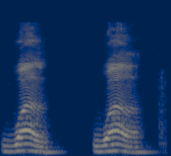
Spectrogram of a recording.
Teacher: huruf lam tidak termasuk ke dalam huruf Qalqalah jadi cara membacanya Jangan dipantulkan · Jangan dipantulkan huruf lam ini memiliki sifat tawasut atau bainiyah jadi ketika membaca huruf lam yang berharakat sukun harus dialiri sedikit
